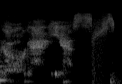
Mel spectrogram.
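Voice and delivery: breathy, slow whisper. Retold or imitated. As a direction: whisper it, thrilled and scared. Whispered thrill of being chased.

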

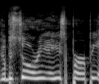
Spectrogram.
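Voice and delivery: high, plaintive imitated kid; near-tears apology. Boy apologising to his hero, near tears. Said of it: "almost started crying".

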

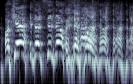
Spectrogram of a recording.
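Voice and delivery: loud, high, breaking into laughter; laughing it off, slowly. Real, not acted. Laughing at the Alsatian joke.

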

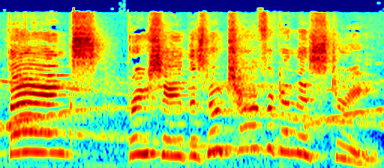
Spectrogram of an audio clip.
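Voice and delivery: high, loud mock gratitude; sarcastic shouted thanks. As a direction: yell sarcastic thanks out at someone down the street. Mock-thanking a siren driver outside.

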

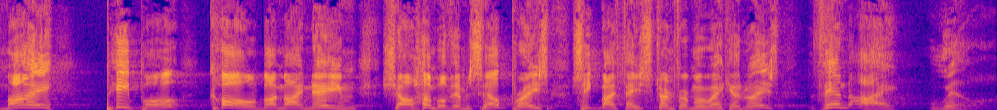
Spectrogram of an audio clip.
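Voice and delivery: loud, ringing pulpit proclamation; declaiming scripture as a preacher; preaching at full force. Acted. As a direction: thunder out God's promise to the congregation. Preacher quoting God's promise.

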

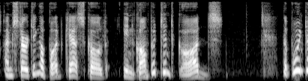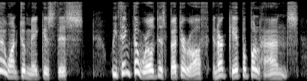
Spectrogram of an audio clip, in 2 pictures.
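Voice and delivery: high, loud put-on Indian accent. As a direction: read the letter in a hammed-up Indian accent, pitched high. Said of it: "try to read it in an Indian accent".

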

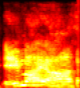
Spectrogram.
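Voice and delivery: loud, high punchline yell; cheeky shouted gotcha; mock yell. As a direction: belt out the prank line. Retelling the prank punchline.

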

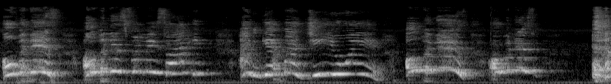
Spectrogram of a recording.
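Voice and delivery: very high, squealed mock outburst; imitating woman going off. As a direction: imitate her frantic demand way up high. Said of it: "She just started going off".

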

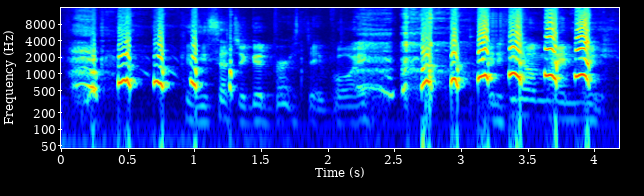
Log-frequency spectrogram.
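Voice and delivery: high laughing voice; words squeezed out through laughter. Real, not acted.

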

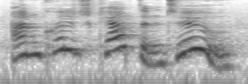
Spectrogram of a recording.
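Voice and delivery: put-on a boy dazzled by his own reflection; Ron's voice. A narrator's reading. Narrator voices Ron.

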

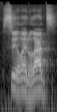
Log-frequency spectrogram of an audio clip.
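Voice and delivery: tentative Irish-accented farewell. Shown as a demonstration. Trying an Irish accent for friends on request, Irish accent. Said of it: "you gotta say an Irish accent".

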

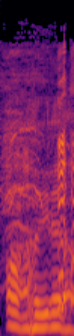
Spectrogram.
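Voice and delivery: loud hammed-up moan; mock moan. Shown as a demonstration. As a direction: overdo a fake moan. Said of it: "I verbally do not go".

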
